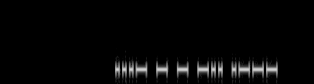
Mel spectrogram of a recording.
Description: Morse code, heard as a keyed tone, about 34 wpm, 700 Hz. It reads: VTTDJ
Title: Five Challenging Letter-Number Combinations 35wpm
